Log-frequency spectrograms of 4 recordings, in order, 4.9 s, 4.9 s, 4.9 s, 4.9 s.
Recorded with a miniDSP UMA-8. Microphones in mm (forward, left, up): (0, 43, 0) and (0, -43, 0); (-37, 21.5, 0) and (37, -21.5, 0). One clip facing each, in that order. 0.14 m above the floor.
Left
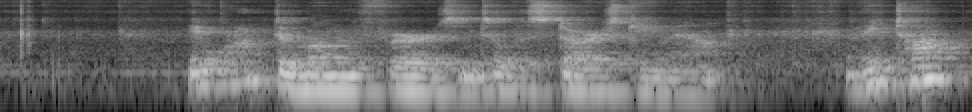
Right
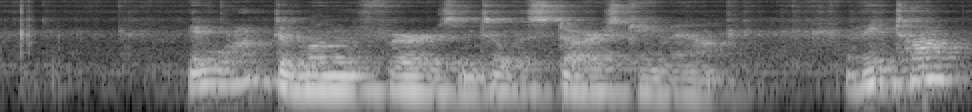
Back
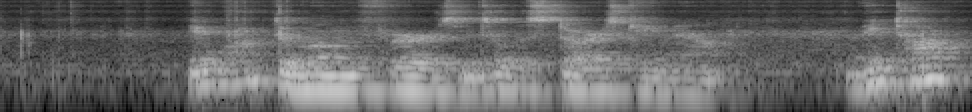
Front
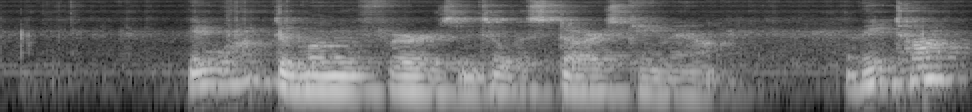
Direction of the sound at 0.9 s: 5° right.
